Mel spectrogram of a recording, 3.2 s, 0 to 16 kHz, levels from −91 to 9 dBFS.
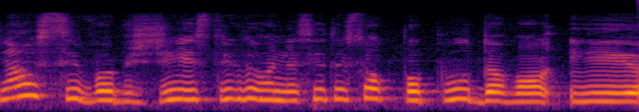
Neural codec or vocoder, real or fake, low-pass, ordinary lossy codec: none; real; 10.8 kHz; AAC, 64 kbps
